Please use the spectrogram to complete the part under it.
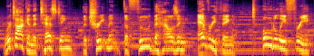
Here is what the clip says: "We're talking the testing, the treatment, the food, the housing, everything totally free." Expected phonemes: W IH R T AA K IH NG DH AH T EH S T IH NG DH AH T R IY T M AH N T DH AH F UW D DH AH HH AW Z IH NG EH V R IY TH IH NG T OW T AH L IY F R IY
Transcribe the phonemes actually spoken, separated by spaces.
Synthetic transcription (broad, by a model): W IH R T AA K IH NG DH AH T EH S T IH NG DH AH T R IY T M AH N DH AH F UW D DH AH HH AW Z IH NG EH V R IY TH IH NG T OW T L IY F R IY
